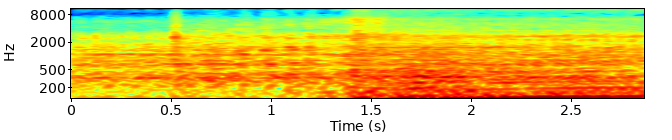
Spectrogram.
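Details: 1996 Ford E-150 Club Wagon 5.8 V8 after alternator and belt replacement: quick crank, catches, settles into even, steady idle with no belt squeal; normal start and idle.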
